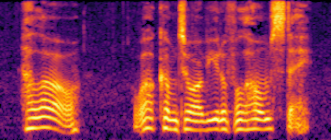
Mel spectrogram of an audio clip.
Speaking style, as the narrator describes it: she said

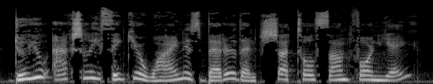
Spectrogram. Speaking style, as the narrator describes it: Jacques asks

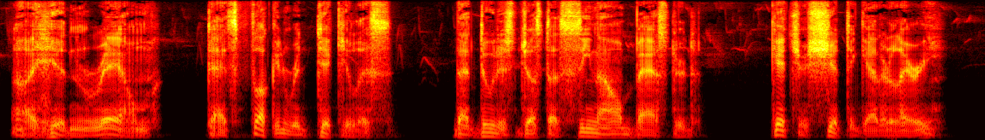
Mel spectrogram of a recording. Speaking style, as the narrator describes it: grumbled to himself

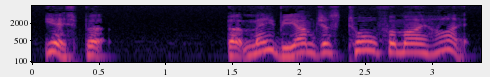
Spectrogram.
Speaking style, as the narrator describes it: said Carrot desperately

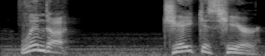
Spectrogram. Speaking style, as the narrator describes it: his dad bellowed

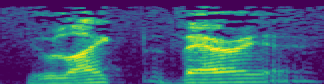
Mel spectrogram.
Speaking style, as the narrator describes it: she asked

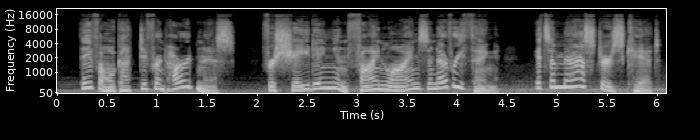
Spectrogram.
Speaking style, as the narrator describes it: exclaiming

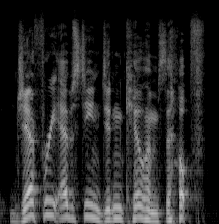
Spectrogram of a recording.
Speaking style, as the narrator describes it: the tuna melt screamed

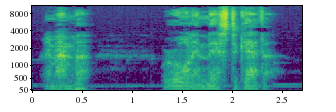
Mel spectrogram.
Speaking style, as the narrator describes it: Desmond whispering between clenched teeth

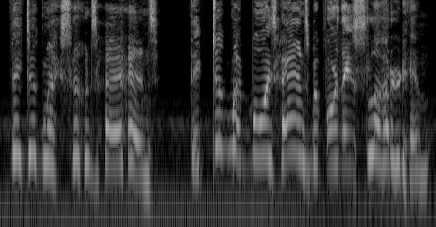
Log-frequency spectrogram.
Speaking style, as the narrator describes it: More mortified wails came from the depths beyond the trees

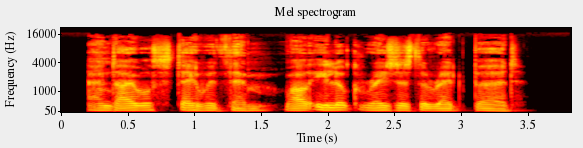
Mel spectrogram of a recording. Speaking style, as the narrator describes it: Temujin replied, his voice flat and cold

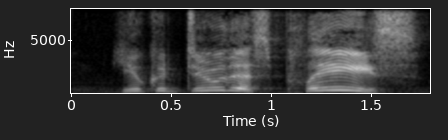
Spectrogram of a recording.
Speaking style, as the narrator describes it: I yell

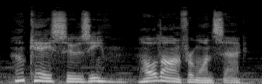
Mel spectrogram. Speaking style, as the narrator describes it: he said calmly

